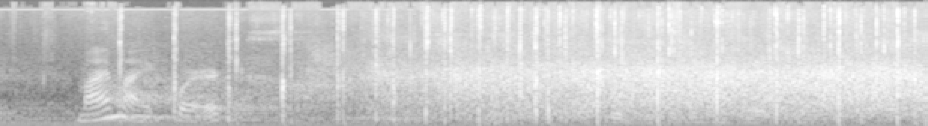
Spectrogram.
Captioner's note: applause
